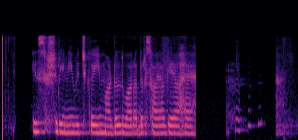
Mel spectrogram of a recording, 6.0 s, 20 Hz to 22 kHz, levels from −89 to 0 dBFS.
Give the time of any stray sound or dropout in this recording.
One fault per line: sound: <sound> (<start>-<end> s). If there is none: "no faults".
sound: laugh (4.5-5.3 s)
